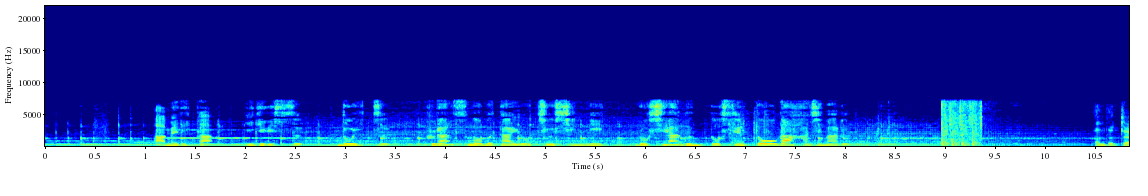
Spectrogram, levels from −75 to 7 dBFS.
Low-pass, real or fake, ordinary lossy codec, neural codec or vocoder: 7.2 kHz; fake; none; vocoder, 22.05 kHz, 80 mel bands, Vocos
